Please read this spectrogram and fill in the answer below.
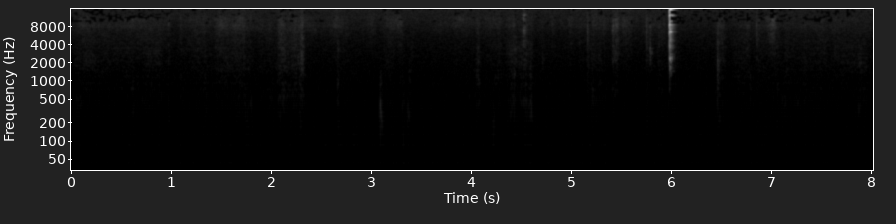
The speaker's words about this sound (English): Mm-hmm. So let's just undo this belt.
